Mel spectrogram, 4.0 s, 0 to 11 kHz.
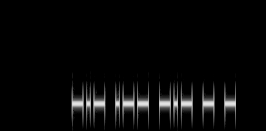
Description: Morse code, heard as a keyed tone, about 22 wpm, 700 Hz. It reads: KWKTT
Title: Code Groups - 5 Letters - 22wpm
